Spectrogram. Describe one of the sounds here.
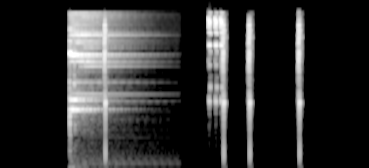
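Short bright menu chimes ring out.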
